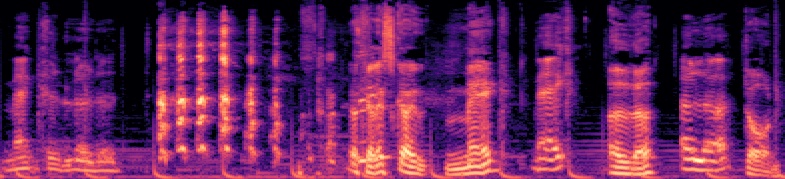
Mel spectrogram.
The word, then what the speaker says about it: Megalodon: Megalodon. No, you've put 2 L's in. Megalodon. Okay, let's go. Meg. Don. Don. That's it. Megalodon.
